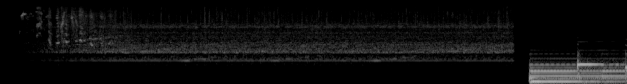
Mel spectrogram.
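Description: Faint, high-pitched sparkling sound effect of an intro animation: a few quick falling chirps at the start, then a thin steady hiss. About five seconds in it cuts off and louder piano background music begins.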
